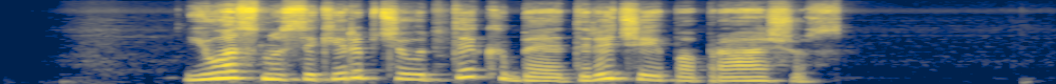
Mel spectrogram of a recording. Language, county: Lithuanian, Kaunas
